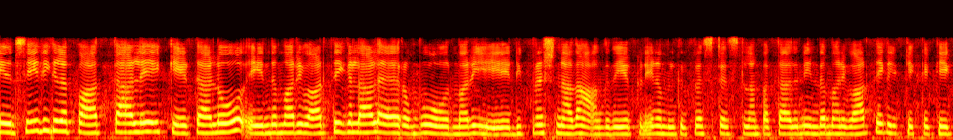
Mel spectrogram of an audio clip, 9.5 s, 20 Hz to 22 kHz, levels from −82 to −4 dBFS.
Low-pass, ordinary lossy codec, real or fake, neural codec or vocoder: 7.2 kHz; none; fake; codec, 16 kHz, 4.8 kbps, FACodec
